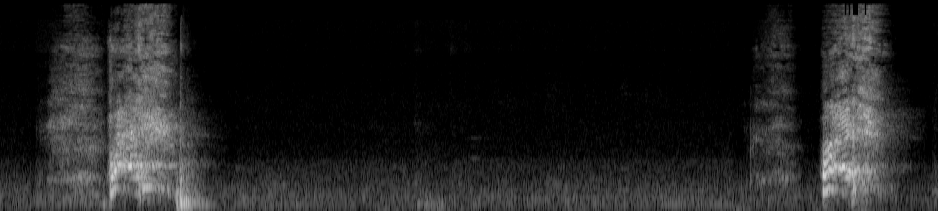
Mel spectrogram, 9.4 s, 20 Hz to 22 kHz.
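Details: Two loud, explosive sneezes, each after a short breathy intake, in a quiet room. They came during a big allergy attack of at least 30 sneezes in an hour, in a dusty, cold air-conditioned lab with possible animal hair; the cause is uncertain.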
